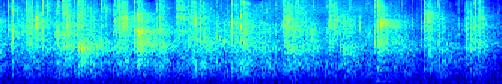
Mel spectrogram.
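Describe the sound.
A church audience applauds during a sermon with a steady, dense patter of clapping hands that carries on at an even level throughout, with no voices over it.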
